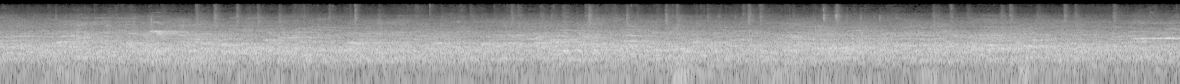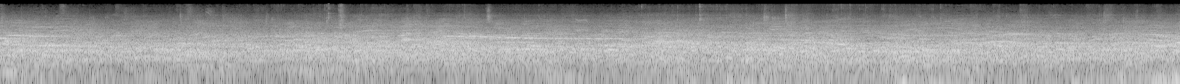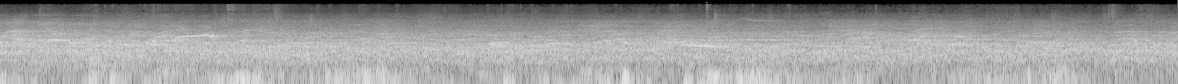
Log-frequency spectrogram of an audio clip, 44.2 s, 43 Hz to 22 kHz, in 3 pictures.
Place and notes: Gualaquiza, Ecuador - School at recess
While recording a documentary, I sat on the middle of the school´s courtyard and recorded this with TASCAM DR100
